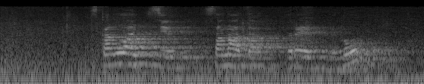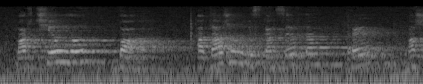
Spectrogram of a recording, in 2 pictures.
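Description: A young woman sings in a clear voice.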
